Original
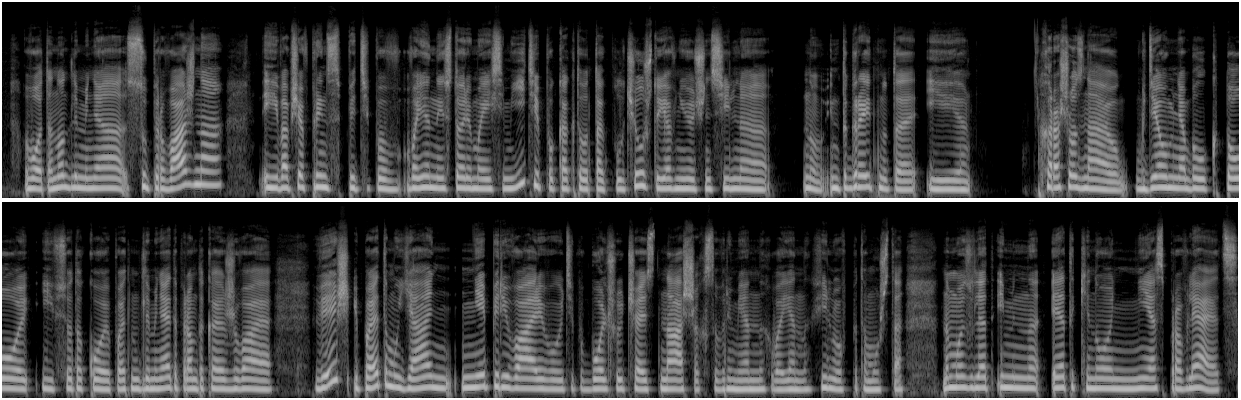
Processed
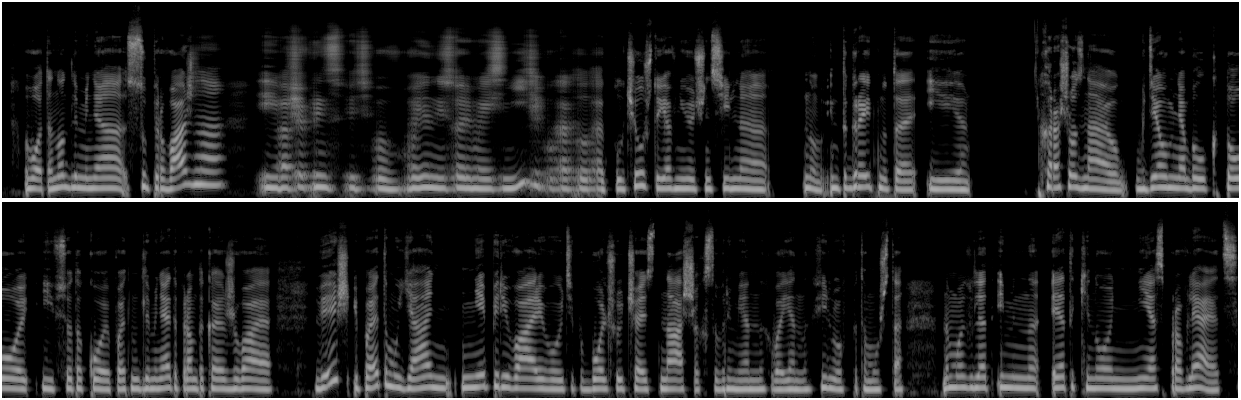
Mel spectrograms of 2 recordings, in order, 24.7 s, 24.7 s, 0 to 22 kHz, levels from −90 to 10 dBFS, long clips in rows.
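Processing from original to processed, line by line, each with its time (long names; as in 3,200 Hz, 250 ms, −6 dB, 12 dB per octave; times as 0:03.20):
0:01.89–0:06.00: spectrum smeared in time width 97 ms
0:21.42–0:22.09: moving average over 8 samples
whole clip: spectral dynamics exaggerated over time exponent 1.5; downward compressor 4 to 1, threshold −26 dBFS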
